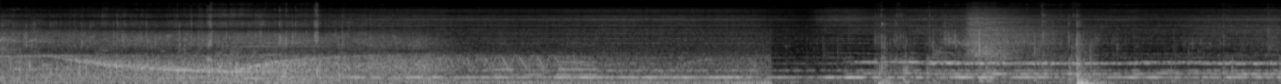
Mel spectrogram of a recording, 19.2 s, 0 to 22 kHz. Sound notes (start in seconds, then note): 5.5 tense music; 14.9 Nora sighs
